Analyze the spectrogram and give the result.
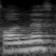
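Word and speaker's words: honest: word लिखता हूं ऑनेस्ट अब ऑनेस्ट में एच प्रोनाउंस नहीं होता है ऑनस की अगर मैं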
